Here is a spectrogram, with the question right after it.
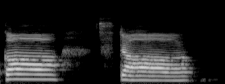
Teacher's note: all of these words there's no r at the end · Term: lazy r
